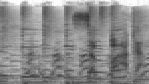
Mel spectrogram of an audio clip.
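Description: A dog barks repeatedly in quick, uneven bursts, loud, with a yappy, slightly whining tone and barely a pause between barks.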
